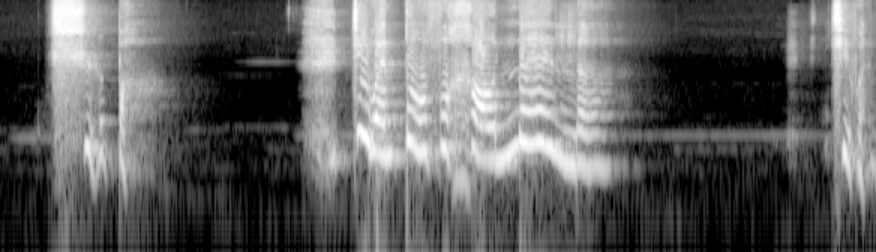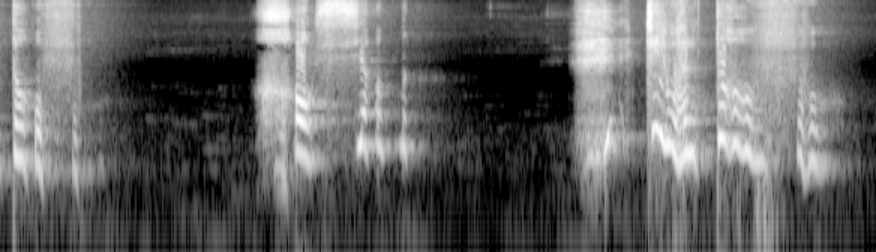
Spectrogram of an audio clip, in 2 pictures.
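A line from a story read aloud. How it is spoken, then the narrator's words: Choked, sobbing voice. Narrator (Chinese): 哽咽地说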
